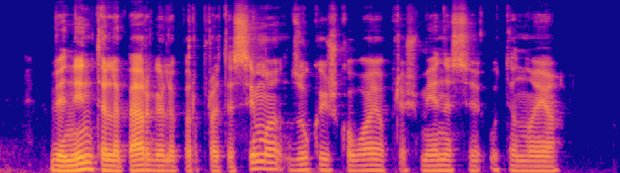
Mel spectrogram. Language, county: Lithuanian, Vilnius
